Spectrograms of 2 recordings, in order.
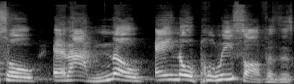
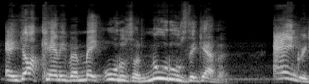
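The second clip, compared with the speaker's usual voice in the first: ordinary delivery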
